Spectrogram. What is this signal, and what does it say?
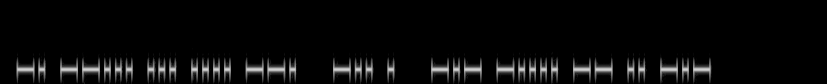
Morse code, heard as a keyed tone, about 21 wpm, 700 Hz. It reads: N7SHG DE K6MIK
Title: USA Callsign DE Callsign - 5 Characters - 22wpm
